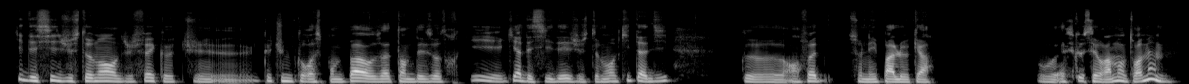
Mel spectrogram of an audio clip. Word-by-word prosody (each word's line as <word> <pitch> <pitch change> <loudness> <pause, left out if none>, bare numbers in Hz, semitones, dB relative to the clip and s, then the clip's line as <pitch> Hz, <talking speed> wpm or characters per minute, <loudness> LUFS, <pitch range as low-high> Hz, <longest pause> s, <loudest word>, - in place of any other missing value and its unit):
Qui 235 -4 -2
décide 175 0 +2
justement 150 0 +3
du 130 0 -6
fait 155 +4 0
que 135 -2 -4
tu 120 - -8
que 160 - -4
tu 155 - -3
ne 150 - +2
correspondes 125 -3 -2
pas 150 -1 +9
aux 125 0 +1
attentes 130 -1 0
des 130 0 -1
autres? 125 -1 -4
Qui 170 -9 -3
qui 180 - -1
a - - +5
décidé 135 -1 -1
justement, 125 +2 -3
qui 175 +6 -6
t'a 160 -5 +3
dit 155 +6 -4 0.7
qu'en 115 -3 -2
fait 145 +2 +2 0.3
ce 135 - -7
n'est 120 0 +1
pas 125 0 +5
le 120 -1 +2
cas? 115 -1 0 1.0
Ou 120 -3 -4
est-ce 125 +1 -4
que 160 - -1
c'est 145 - 0
vraiment 140 +6 +3
toi-même? 165 - +2
130 Hz, 185 wpm, -23 LUFS, 125-155 Hz, 1.0 s, pas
